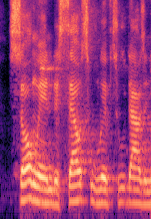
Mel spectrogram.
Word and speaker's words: Samhain: because Halloween's origins date back to the Celtic festivals of the Samians, pronounced Samhain, the Celts who lived 2,000 years ago, Mm.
